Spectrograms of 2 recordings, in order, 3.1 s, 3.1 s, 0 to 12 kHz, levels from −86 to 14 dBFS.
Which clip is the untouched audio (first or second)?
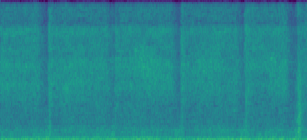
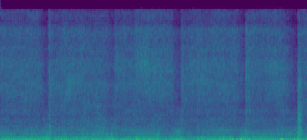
first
